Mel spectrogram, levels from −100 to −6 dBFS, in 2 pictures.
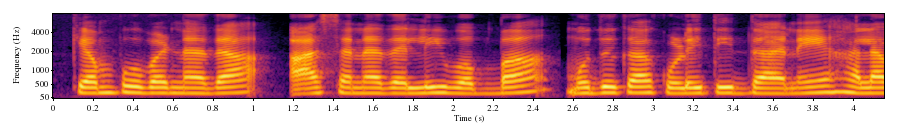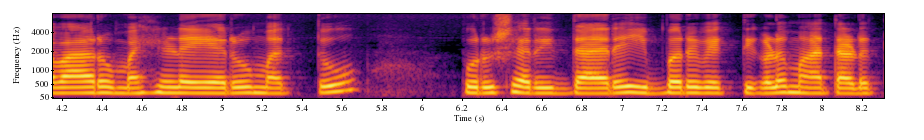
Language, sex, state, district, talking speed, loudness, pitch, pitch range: Kannada, female, Karnataka, Chamarajanagar, 100 wpm, -17 LUFS, 195 Hz, 190-205 Hz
